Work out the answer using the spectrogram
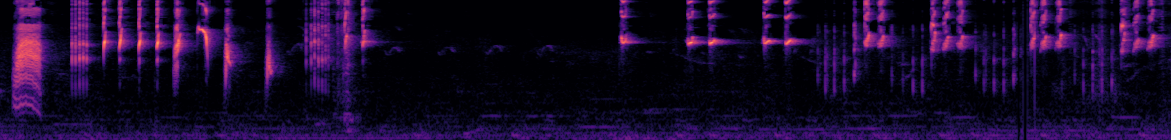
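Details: Long-tailed shrike singing loudly, its song packed with mimicked material, meant as a lure to make other shrikes sing; sparse high chirps and short whistled notes with pauses between bursts over a low hum.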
